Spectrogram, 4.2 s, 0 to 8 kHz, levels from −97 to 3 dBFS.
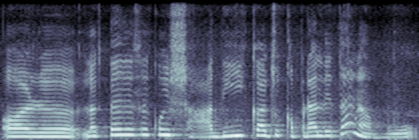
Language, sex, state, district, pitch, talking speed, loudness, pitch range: Hindi, female, Bihar, Patna, 255 Hz, 200 wpm, -13 LUFS, 225-315 Hz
